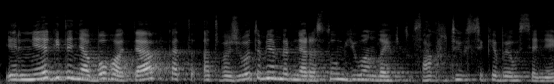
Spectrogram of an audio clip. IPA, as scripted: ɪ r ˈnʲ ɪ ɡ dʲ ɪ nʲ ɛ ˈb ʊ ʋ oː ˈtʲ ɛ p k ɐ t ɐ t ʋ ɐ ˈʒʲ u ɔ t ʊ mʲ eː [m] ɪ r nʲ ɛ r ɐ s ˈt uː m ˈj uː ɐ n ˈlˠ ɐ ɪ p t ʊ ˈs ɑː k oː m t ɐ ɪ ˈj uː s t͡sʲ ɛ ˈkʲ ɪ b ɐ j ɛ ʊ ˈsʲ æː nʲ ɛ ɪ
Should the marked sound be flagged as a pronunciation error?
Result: no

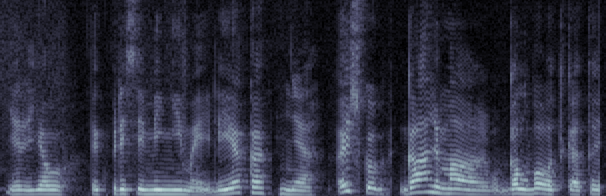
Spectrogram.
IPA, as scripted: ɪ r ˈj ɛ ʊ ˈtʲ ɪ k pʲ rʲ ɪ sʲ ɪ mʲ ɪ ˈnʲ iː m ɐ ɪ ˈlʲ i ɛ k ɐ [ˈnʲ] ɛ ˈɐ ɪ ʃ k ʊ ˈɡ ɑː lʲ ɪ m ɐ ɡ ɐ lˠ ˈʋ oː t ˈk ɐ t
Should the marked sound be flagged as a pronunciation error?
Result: no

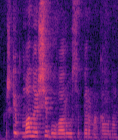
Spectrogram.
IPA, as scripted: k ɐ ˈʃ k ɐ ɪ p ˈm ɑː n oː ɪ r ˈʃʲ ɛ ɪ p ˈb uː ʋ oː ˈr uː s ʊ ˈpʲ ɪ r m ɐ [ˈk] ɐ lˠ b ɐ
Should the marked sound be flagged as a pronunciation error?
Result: no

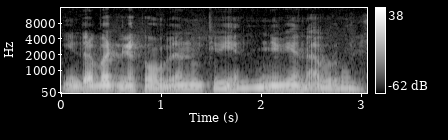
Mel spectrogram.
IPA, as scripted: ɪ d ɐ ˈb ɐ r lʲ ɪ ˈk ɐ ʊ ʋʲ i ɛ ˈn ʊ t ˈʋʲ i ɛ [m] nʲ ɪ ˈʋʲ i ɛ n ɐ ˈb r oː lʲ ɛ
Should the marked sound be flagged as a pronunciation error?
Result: yes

